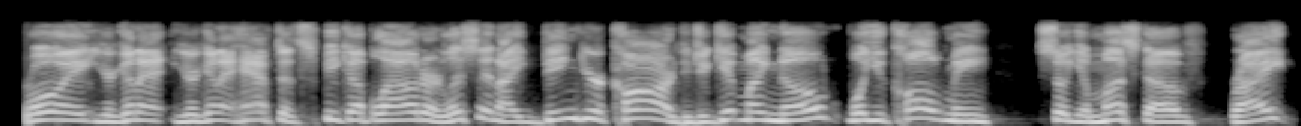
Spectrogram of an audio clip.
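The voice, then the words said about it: Yelling loudly. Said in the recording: “I'm yelling”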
